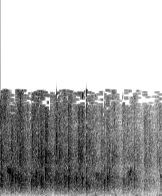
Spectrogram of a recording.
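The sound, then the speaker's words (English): Applause from a church worship-service audience, a dense, steady clatter of many hands clapping at once, sustained and fairly even for the whole stretch with only small swells, and no voices standing out. “Hey, let's give the Lord a big hand.”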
